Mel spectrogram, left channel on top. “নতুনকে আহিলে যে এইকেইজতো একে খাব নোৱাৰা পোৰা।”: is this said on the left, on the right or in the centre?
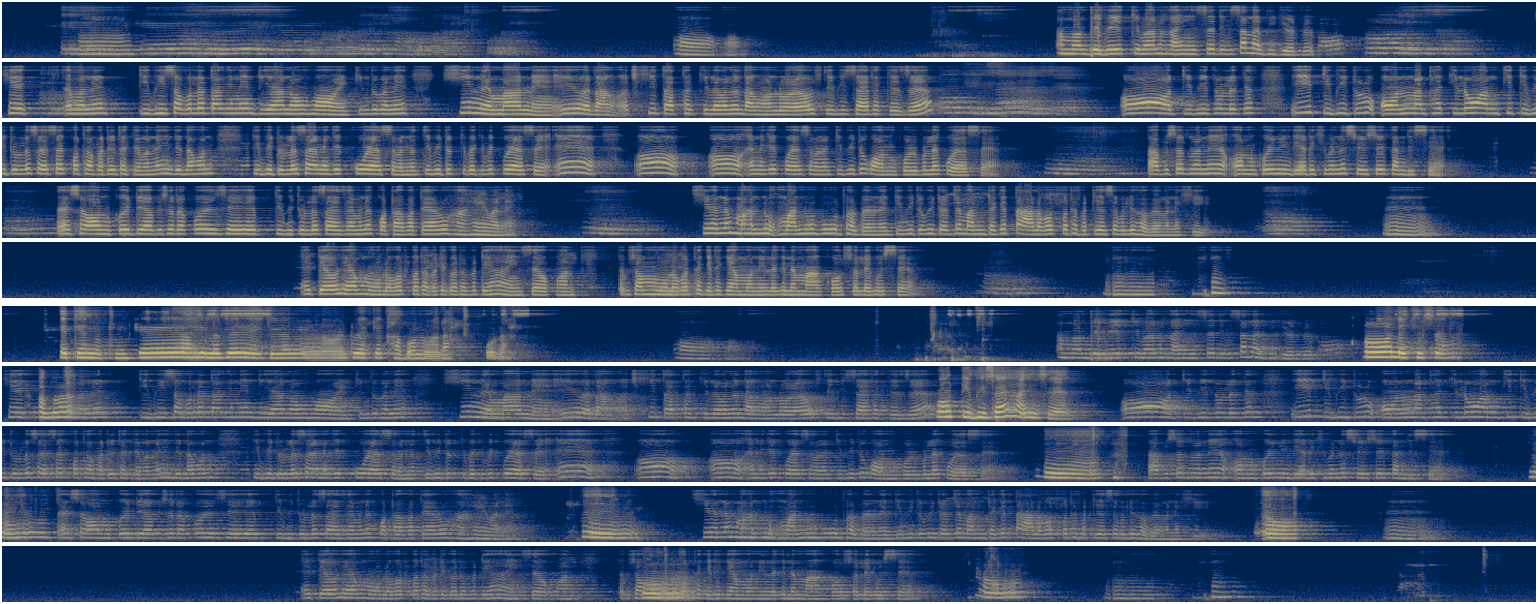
Right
